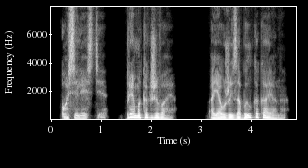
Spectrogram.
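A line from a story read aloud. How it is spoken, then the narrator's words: Whisper nearby. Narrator (Russian): прошептал единорог где-то рядом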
